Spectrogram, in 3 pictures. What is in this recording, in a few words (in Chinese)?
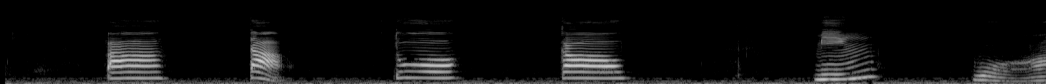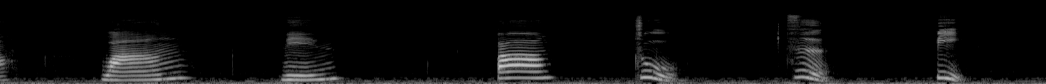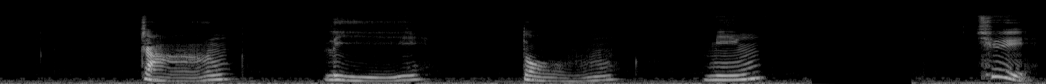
跟讀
